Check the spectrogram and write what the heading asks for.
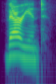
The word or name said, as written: variant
